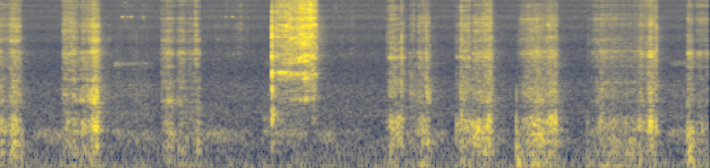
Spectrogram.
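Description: A metal palette knife scrapes and rubs across a large flat canvas panel covered in wet oil paint, leaning against a wall, to paint a mountain. Short rasping strokes come in bursts with quiet gaps between them, one longer, brighter and louder scrape in the middle.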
